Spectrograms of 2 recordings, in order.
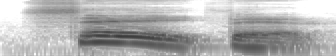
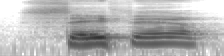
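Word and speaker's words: סֵפֶר: And notice the accent is now on the syllable before the e. Melech. Sefer. Boker. Mamlechet. Ketovet. Now read these a little more quickly. Melech, Sefer, Boker, Mamlechet, Ketovet.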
